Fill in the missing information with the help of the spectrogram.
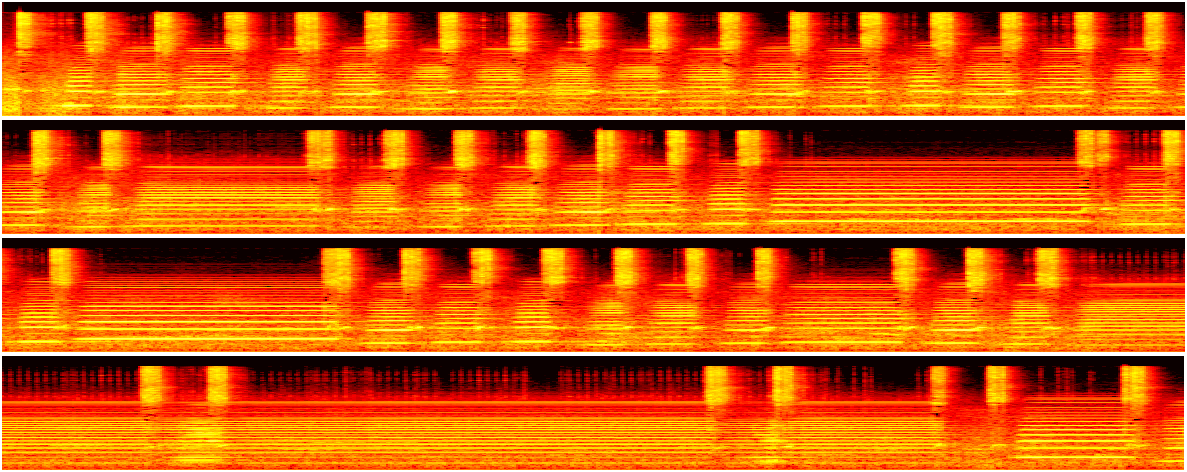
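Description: Electric chord organ playing itself: a slow single-line melody in reedy, organ-like notes, with a sharp mechanical click from the servo-driven key pressers at nearly every note change. A few notes are held longer, and in the latter part a chord with a low note sounds for about six seconds.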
